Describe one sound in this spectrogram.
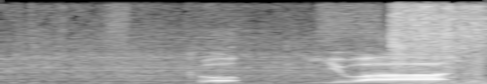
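A young man talks briefly into a headset microphone.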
